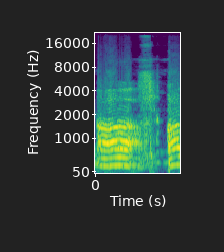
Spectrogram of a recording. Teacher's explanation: मुख द्वार पूरा खुलता है। जैसे आ बोल रहे हैं ना तो आपका जो पूरा मुंह खुल रहा है। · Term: विवृत स्वर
